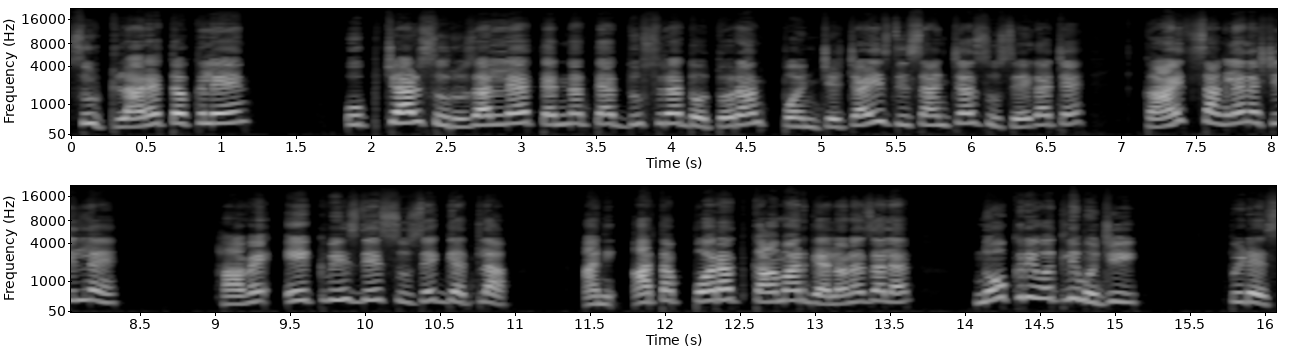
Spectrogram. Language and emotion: Goan Konkani, angry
